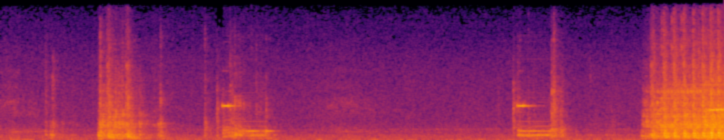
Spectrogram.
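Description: Short bursts of a sewing machine stitching fabric, stopping and starting a few times with quiet pauses between, close and fairly loud, ending in a longer steady run.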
